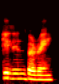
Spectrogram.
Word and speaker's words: Guillain-Barré: Is it Guillain-Barré syndrome? Yes, Guillain-Barré. Okay, that's very French, isn't it?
